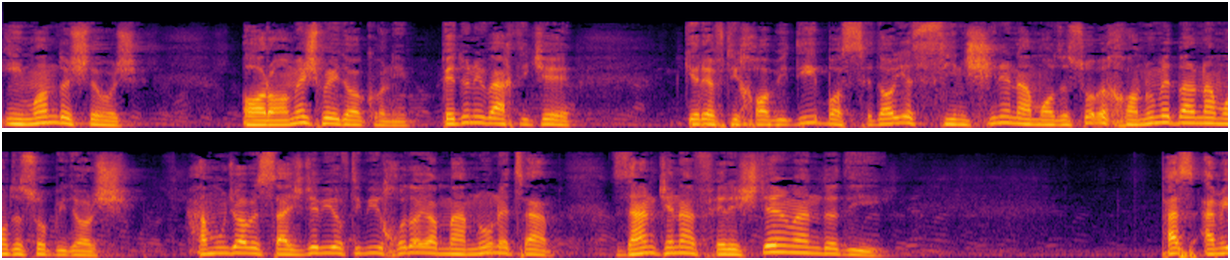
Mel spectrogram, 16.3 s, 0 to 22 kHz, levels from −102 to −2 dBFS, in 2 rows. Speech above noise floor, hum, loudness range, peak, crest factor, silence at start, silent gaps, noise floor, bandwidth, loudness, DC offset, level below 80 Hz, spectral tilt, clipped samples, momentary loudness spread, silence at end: 36 dB; none; 2 LU; -4 dBFS; 20 dB; 0 s; none; -59 dBFS; 11.5 kHz; -24 LUFS; under 0.1%; -50 dBFS; -5.5 dB/octave; under 0.1%; 8 LU; 0 s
